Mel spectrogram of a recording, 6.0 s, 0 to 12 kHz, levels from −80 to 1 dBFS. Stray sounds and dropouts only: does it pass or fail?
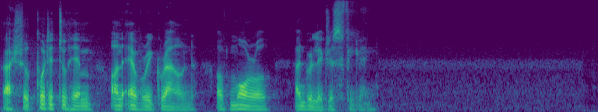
pass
